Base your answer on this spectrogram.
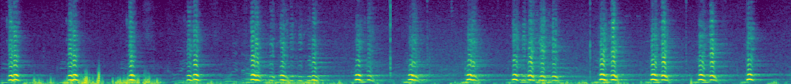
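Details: Captive pair of siamangs exchanging calls at a zoo in Kagoshima, Japan: rhythmic, goose-like honking barks with strong harmonics, roughly eighty per minute, and a rough, noisy stretch early on.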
